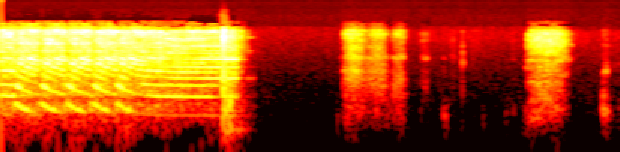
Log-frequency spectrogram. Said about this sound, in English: Air horn number two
